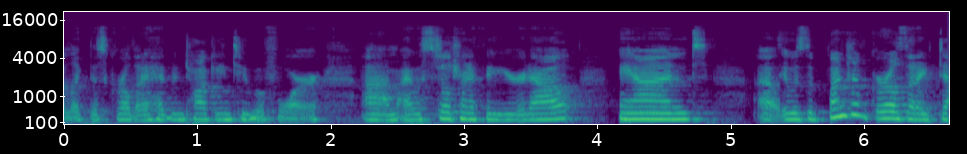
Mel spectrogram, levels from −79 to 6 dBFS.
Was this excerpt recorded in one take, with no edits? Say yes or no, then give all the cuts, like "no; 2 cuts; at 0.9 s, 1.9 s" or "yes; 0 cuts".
no; 1 cut; at 5.4 s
